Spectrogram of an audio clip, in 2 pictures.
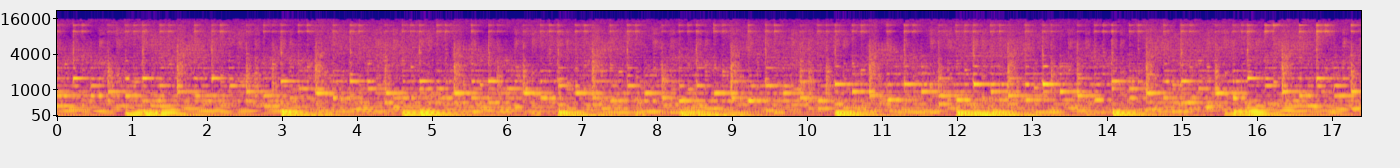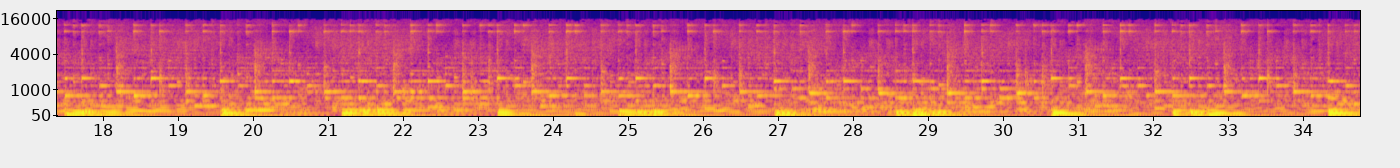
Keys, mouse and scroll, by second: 0.0-0.8 scroll up 1, 2.1 r, 3.4 click, 4.6 r, 11.6 click, 12.1-12.8 scroll down 1, 13.8 click, 14.9 scroll down 1, 17.2 scroll down 1, 17.3 shift+d, 18.2 x, 25.8 click, 27.3-27.7 scroll down 1, 27.7-28.8 scroll up 1, 29.2 shift+d, 29.6 y, 30.8 x, 34.1 click, 34.5 scroll down 1.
